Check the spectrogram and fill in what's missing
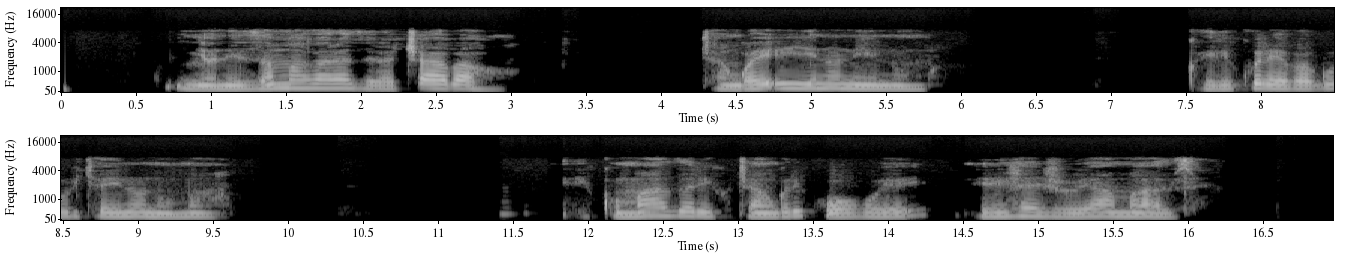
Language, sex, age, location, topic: Kinyarwanda, female, 25-35, Musanze, agriculture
